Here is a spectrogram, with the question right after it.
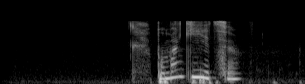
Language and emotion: Russian, neutral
